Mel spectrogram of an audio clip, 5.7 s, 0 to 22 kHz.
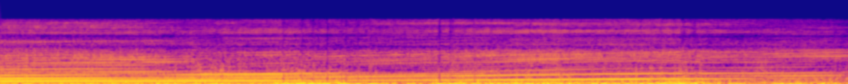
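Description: Kawasaki ZX6R inline-four sportbike engine pulling hard under acceleration, its pitch climbing steadily through the revs over about four seconds.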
